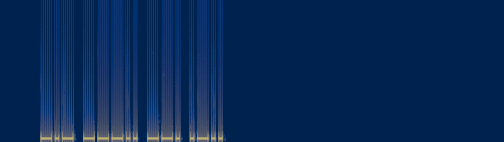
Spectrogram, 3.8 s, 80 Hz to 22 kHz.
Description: Morse code, heard as a keyed tone, about 44 wpm, 700 Hz. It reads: K8GL
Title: Call Signs - 45wpm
